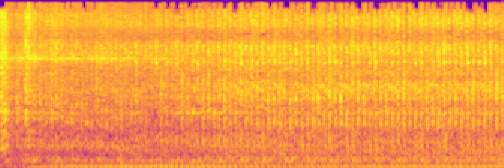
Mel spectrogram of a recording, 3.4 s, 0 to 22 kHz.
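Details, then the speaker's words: Toyota Hiace D4D common-rail turbo diesel at idle before an engine bay degrease: even, steady diesel clatter with a firm low thrum, no misses or odd knocks; healthy, normal diesel idle. "i hate the way new vehicles beep"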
